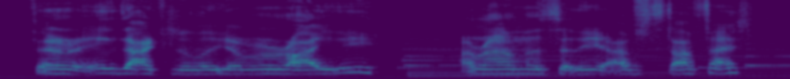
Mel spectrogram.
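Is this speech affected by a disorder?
Yes: cerebral palsy.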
